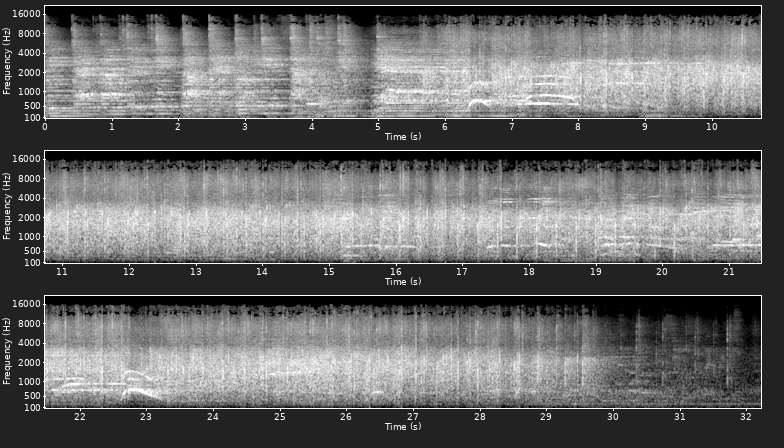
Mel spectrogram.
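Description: Children's choir singing the last few seconds of a song. About five seconds in, the singing stops and a long round of audience applause begins, with scattered cheering voices, fading away near the end.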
